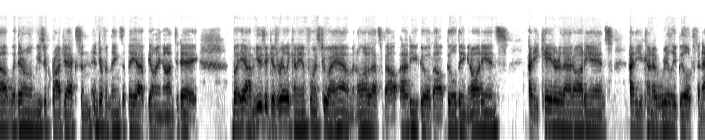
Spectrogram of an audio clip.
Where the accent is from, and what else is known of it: New Jersey, United States; born or raised there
